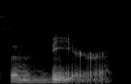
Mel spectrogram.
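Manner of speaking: se-VERE, weight on the second syllable. Teaching words for cold injuries: stress on second syllable of severe. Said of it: "this word is stressed on the second syllable".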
